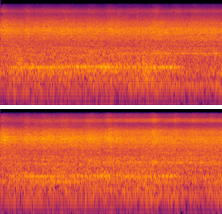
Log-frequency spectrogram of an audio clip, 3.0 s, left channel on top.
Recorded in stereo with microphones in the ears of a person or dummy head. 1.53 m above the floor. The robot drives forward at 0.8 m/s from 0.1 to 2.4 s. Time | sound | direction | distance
0.0 | running water | 45° right (ahead or behind) | 1.9 m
